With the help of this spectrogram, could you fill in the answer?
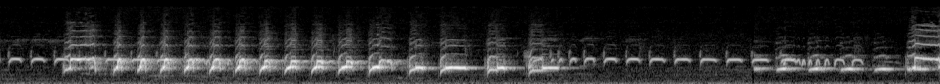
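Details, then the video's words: A Bangkok-type zebra dove (perkutut) singing gives quick runs of soft, staccato cooing notes, about four a second, then a slower string of clipped, bubbling coos. "Suara Perkutut"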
